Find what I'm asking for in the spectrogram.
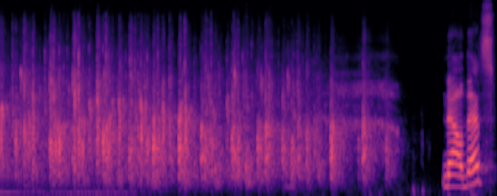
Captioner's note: applause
